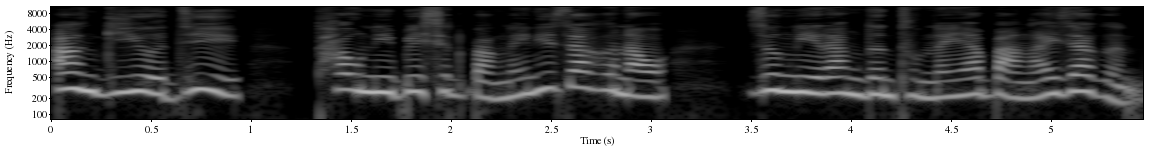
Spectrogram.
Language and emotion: Bodo, fearful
